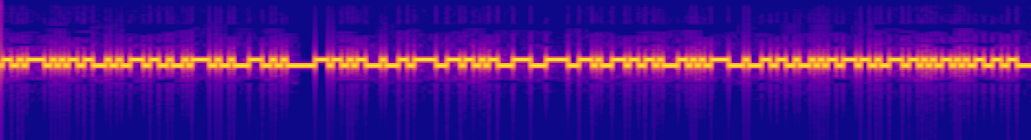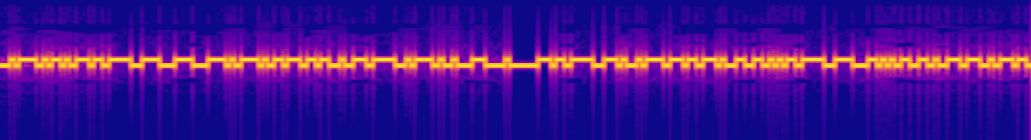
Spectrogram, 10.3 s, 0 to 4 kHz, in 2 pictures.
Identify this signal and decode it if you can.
RTTY, about 45.45 baud. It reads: ESCAPE, BUT BOTH GROUPS ARRIVED TOO LATE. THE HISTORIAN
